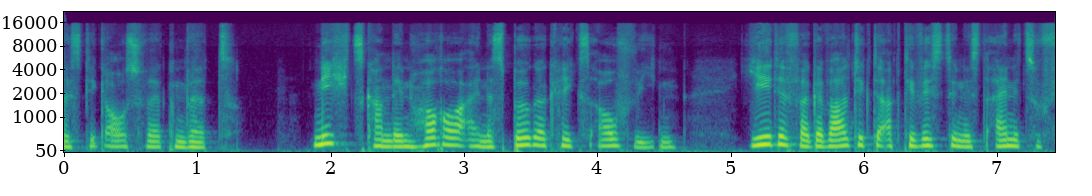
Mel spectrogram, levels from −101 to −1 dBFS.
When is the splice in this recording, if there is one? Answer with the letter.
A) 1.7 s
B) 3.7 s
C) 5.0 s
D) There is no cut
A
